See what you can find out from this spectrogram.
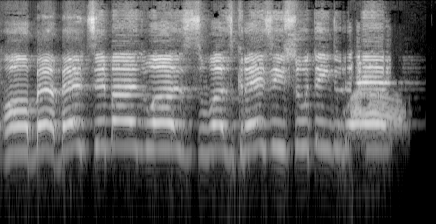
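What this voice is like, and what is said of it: Imitates another person's voice and accent. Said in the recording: “I use Joel Embiid's voice ... use another man's accent for your jokes”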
